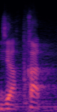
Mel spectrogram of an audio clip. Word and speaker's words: jacquard: Lalu selanjutnya ada namanya kalau istilah dunia per jerseyan itu namanya jakat, tapi bacanya tulisannya jacquard gitu ya sebenarnya.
